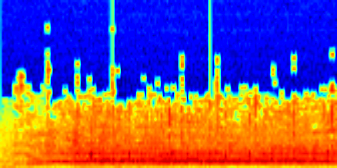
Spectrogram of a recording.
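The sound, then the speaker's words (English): Audience cheering and applause at a Star Wars Celebration fan convention stage event: a dense, loud roar of clapping, whoops and shouts that holds steady and unbroken from start to finish. “Please give a big round of applause to the Executive Vice President and General Manager of Lucasfilm, an all-around badass lady, Lynn Herman.”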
